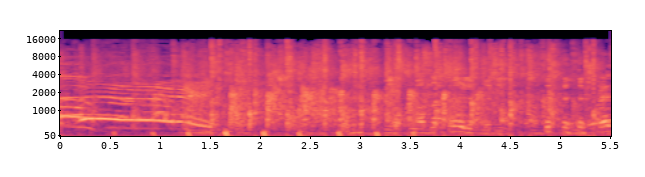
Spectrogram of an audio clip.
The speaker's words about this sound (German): 290 Jahre Gastroerfahrung sitzen hier am Tisch. Applaus! Applaus!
